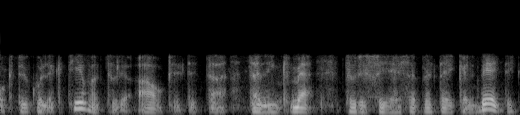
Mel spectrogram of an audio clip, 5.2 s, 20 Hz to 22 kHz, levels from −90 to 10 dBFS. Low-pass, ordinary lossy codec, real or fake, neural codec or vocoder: 3.6 kHz; Opus, 16 kbps; fake; codec, 16 kHz, 8 kbps, FunCodec, trained on Chinese and English, 25 frames a second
